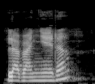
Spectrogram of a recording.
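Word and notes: la banera: Spanish (Spain)

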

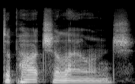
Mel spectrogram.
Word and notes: departure lounge: British English

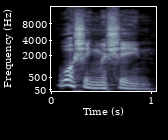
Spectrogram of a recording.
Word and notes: washing machine: British English

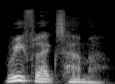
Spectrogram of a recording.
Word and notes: reflex hammer: British English

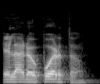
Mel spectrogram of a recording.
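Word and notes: el aeropuerto: Spanish (Spain)

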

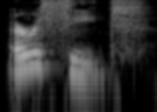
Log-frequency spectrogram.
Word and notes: a receipt: British English

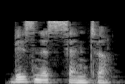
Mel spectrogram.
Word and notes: business centre: British English

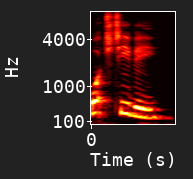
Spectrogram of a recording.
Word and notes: watch tv: British English

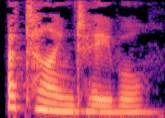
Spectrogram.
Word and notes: a timetable: British English

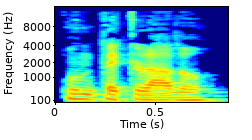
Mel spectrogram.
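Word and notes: un teclado: Spanish (Spain)

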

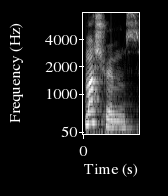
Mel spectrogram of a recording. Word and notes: mushrooms: British English

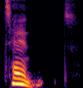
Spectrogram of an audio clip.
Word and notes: tent: British English

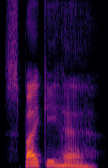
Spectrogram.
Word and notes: spiky hair: British English

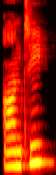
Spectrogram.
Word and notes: auntie: British English

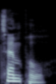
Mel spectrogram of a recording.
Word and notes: temple: British English

